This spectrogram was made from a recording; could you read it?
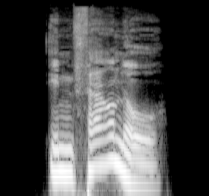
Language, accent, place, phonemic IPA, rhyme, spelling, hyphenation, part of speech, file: German, Germany, Berlin, /ɪnˈfɛʁ.no/, -ɛʁno, Inferno, In‧fer‧no, noun, De-Inferno.ogg
- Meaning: inferno (catastrophic scenario, especially involving fire)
